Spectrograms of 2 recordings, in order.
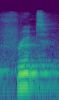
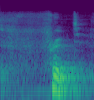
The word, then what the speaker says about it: fruit: peach um so fruit fruit can be hard to pronounce because you want to make both these vowel sounds but you don't need to it's fruit fruit um you should eat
